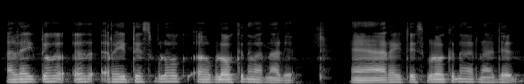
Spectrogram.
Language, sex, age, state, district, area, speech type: Malayalam, male, 18-30, Kerala, Kozhikode, rural, spontaneous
